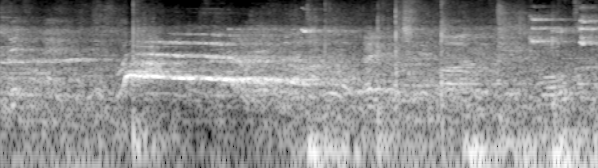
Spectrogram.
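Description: A volleyball bounced on a hardwood gym floor, sharp thuds ringing in a large gymnasium.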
